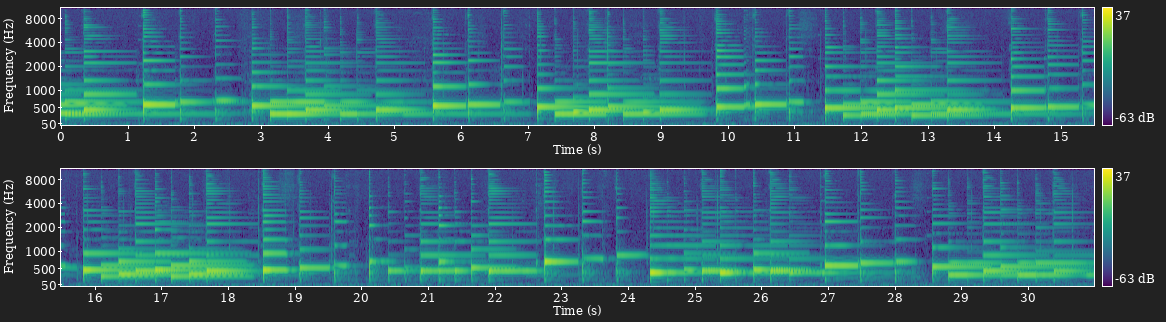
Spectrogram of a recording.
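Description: Tenor ukulele played fingerstyle in a chord-and-melody exercise. Each chord is picked in a thumb, thumb, thumb, index pattern, then a short melody is played within the same chord shape. Plucked notes ring and die away in short phrases one after another.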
